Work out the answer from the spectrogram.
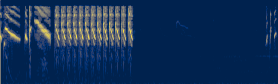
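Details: European goldfinch of wild stock singing falling slurred whistles, then a rapid, even rattle of high notes lasting about a second, followed by silence and a faint restart.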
